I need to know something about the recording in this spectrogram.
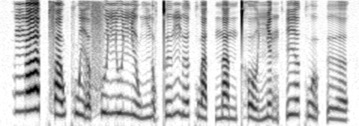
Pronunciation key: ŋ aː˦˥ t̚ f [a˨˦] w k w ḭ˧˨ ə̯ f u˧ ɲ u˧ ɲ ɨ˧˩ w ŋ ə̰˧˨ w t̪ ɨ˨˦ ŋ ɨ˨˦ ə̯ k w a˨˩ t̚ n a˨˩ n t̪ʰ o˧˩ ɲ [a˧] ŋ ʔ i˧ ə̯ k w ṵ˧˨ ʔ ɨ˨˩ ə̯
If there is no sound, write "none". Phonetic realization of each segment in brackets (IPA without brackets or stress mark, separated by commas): a˨˦, a̰˧˨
